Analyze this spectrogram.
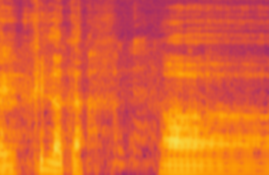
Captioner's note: laugh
